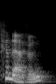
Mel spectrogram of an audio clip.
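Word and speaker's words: Cynefin: to introduce you to this framework it's it's pronounced kanevin but it's spelled cinephone which is kind of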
